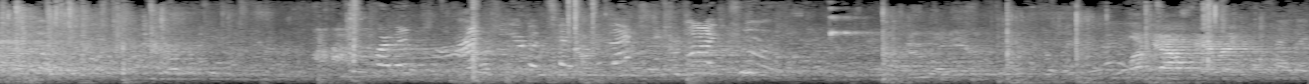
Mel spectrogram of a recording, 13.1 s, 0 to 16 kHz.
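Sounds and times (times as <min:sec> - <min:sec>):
voices echoing in a gymnasium: 0:00.0 - 0:13.0.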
